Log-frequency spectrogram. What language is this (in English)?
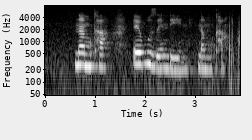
South Ndebele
